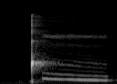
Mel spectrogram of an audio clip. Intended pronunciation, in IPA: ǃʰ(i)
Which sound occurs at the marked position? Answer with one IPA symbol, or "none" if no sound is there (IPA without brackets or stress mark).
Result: iː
